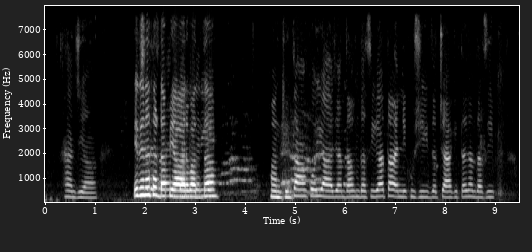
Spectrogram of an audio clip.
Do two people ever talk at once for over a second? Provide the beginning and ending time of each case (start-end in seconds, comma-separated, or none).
1.8-3.3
